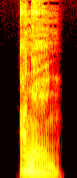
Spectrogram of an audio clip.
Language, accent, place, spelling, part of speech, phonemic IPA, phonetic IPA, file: German, Germany, Berlin, Angeln, noun / proper noun, /ˈaŋəln/, [ˈʔa.ŋl̩n], De-Angeln.ogg
- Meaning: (noun) 1. gerund of angeln: angling (the act of fishing with a rod) 2. plural of Angel (“fishing rod”)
